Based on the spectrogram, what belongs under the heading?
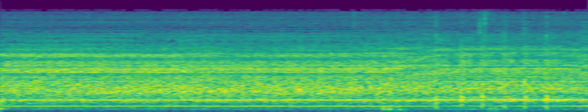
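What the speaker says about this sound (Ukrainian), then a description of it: "Взяли ми плату, включили фен вже трохи і починаємо водити, нагрівати плату." A steady electric whine of hot air blowing from a heat gun heating a circuit board, constant and close, with a few faint clicks near the end.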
